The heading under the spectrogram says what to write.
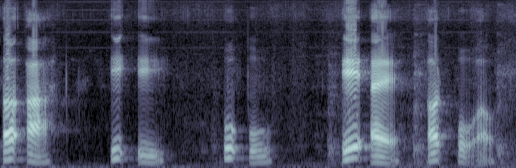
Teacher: अ आ कंठ से हो गया, ई तालु से हो गया, उ ओठ से हो गया।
